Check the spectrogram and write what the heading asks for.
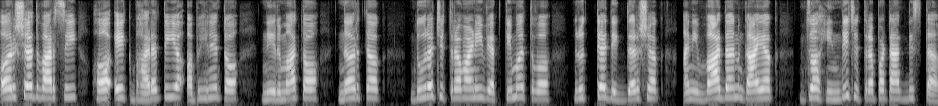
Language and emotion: Goan Konkani, neutral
